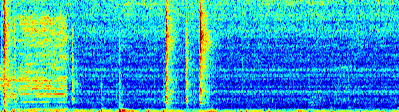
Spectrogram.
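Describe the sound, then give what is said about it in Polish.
A cassette tape deck mechanism running: a steady low mechanical whirr with irregular small clicks and ticks throughout, fairly quiet and alone. “W ten sposób pracuje dek.”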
